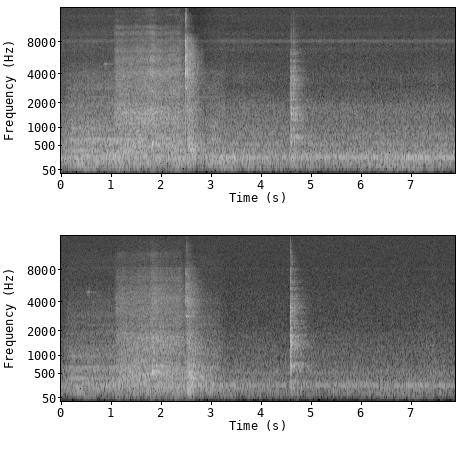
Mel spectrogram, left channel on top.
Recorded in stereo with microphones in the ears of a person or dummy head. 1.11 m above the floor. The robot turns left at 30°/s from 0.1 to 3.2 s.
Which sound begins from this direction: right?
A clap, at 4.6 s.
